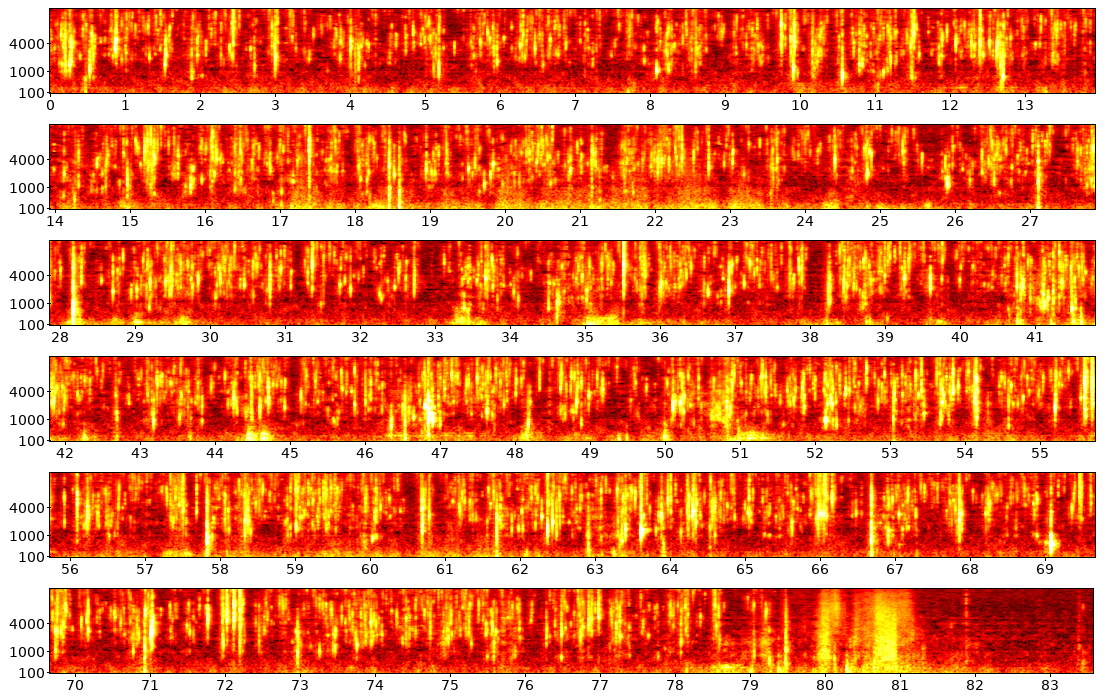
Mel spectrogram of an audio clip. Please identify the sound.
An organic squishy sound. Very wet and slimey sounding. Taken by getting a large bowl of very thick noodle soup at cold temperature and stirring it with a spoon.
